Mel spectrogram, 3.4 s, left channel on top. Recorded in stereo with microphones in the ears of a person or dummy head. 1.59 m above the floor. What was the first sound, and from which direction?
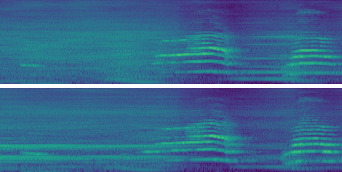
A cat meowing, 15° left (ahead or behind).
